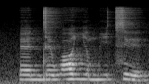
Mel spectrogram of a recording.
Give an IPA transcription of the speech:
ɛndɛwɒ ʎəmit͡sɪ

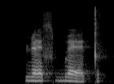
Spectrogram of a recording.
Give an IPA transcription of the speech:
ɳɛsbɛt

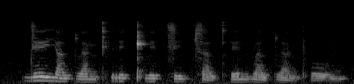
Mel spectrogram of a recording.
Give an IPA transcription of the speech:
deː˥˩ ja˥˩wpla˦˥ŋ kʰri˥˩t̚kʰli˥˩t̚ siː˦˥p̚ sa˨˩wkʰe˦˥n ba˦˥wpla˨˩ŋpʰoː˨˩m

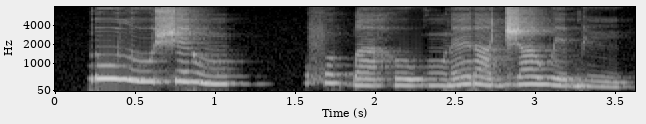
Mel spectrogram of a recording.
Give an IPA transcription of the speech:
ɾo˦lo˧ ʃɛ˦ɾɔ̃˧ | fɔ˧ɡ͡ba˨ho˨wɔ̃˨ ɾɛ˧ɾa˨d͡ʒa˧ we˨bĩ˨

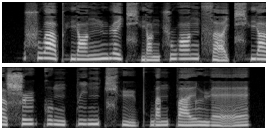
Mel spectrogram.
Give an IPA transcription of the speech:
ʂwä˥˩pʰjɑ˧˥ŋ n̪ɥɛ˥˩t͡ɕʰjɑ˩ŋʂwɑ˥ŋ sä̰˨˩t͡ɕʰjä˥˩ ʂɻ̩˥kʊ˥˩ŋ pi˥ŋt͡ɕʰy̰˨˩pʰwa˦npa˧˥ɪ̯ lɥɛ̰˨˩˦

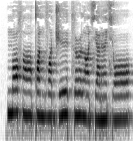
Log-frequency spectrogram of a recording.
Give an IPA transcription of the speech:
n̪ɔsˤɛ̃ː tˤɑɲzˤɛd͡ʒɪː t͡sə˞lɑ̃ ɕæɾɛ̃ɕɔː

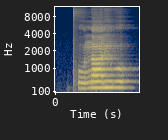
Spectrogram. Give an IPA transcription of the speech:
pʰo˨naː˦ɾĩ˦βʊ˦

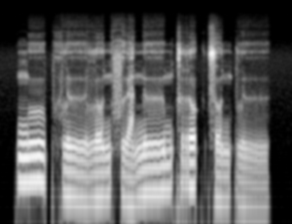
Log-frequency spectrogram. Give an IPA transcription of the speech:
ŋuː˥˩pʰlɯː˨˩ lo˦˥nfɯ˩˦a̯ nɯː˦˥mkro˥˩k̚ so˧nplɯː˨˩

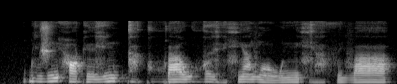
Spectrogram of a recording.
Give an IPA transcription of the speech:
ɓi˨ʒĩ˦hɑ˨ke˨ ɣĩ˦pɡa̤˨kɔ̤˦˨ ɾa˦ wɔ̤˦ɣe̤˨fʲã˦vɔ̃˨ wĩ˨fʲa̤˨θi˨βa˦

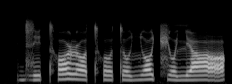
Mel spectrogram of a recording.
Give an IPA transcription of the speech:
d͡zitʰɔɭɔ tʰotoʎɔt͡ɕo lʲɑ

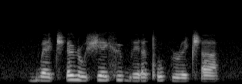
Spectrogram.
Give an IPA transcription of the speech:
bwɛ˨ t͡ʃʼɛ˦ɳu˨ ʃe˦ xʲu˦be˨ɾɐ˦tʼu˦ kɹɘ˨ t͡ʃʼa˨

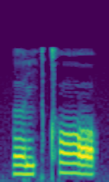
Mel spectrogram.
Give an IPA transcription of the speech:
ə ɾĩktʰɔ

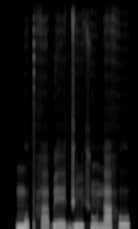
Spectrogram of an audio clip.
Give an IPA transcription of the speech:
mʊ˦pʰa˨ɓeː˨ d͡ʒĩ˨˦ ʃũ˦ na˦ ho˦

